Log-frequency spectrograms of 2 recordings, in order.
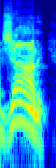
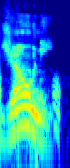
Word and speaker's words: Johni: If you want to see some John, I keep on saying Johnny. On TV, they're saying Joni, and it's spelled Johni. Sound like Johnny to me, but we'll go with Joni if that's what he wants to be called.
